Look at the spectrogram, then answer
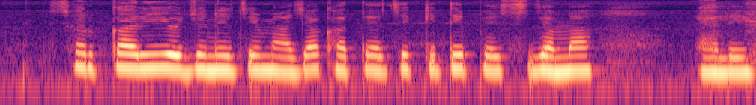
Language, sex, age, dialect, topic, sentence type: Marathi, female, 41-45, Southern Konkan, banking, question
